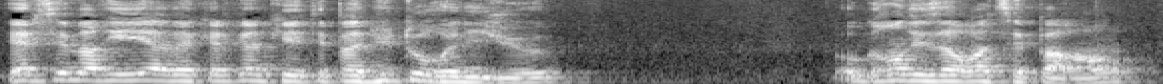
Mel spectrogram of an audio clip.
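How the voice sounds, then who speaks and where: A man, a rabbi, giving a sermon and telling a story with lively, animated delivery. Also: fast talker, echoey room. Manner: animated storyteller, voices quoted speakers, rises high at emotional peaks.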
